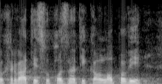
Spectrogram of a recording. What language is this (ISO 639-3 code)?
srp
